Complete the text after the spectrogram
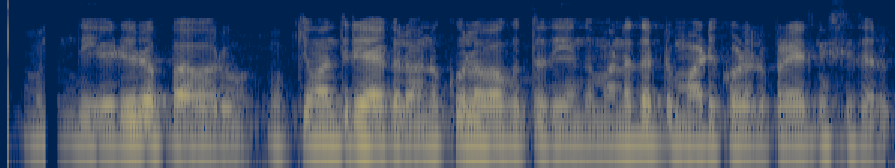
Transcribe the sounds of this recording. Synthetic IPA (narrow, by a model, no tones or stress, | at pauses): mund̪ieɽiɾɐpːɐːʋɐɾumukʰjɐmɐnt̪ɾijaːɡɐluɐnukuːlɐʋaːɡut̪ːɐd̪eend̪umɐnɐd̪ɐʈːumaːɽikɔɽɐlupɾɐjɐt̪nisid̪ɐɾu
